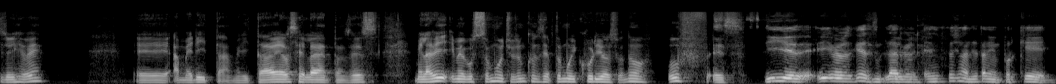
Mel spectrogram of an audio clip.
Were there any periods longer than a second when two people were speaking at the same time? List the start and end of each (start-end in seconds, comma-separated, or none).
none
